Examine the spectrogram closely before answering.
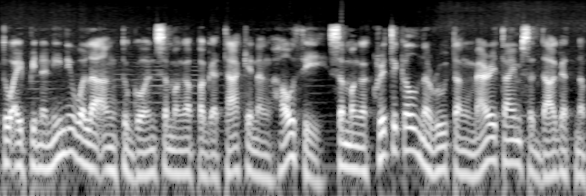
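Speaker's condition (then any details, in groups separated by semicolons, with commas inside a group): No condition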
